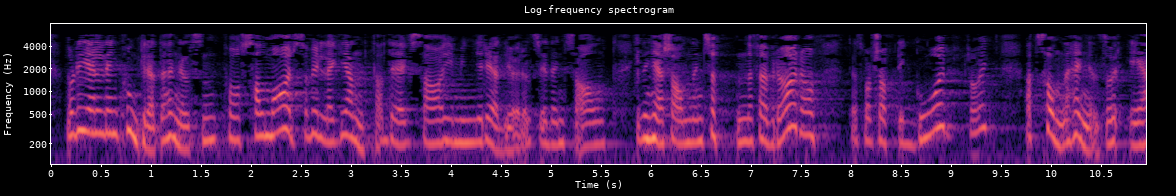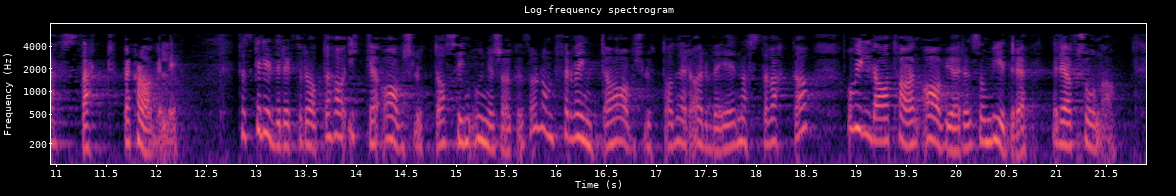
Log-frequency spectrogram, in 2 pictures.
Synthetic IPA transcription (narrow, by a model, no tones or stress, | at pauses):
nɔɖɛjɛlːəɖɛnkʰʊŋkɾeːt̪əhɛnd̪əlsnpʰɔsɑlmɑːɾsɔʋɪlːɛɡjɛnt̪ʰɑ̰ːd̪ɛɛɡsɑːɪmɪnɾeːd̪əjø̰ːɾəlsəɪd̪ɛnsɑ | ɪd̪ɛnhæːʂɑːln̩d̪ɛnsœt̪ːnəfɛbɾʉɑːɾɔd̪̥ɛsɔmʋɑʈʂɑk̚t̪ɪɡoːɾt̪ʰɾoːʋɪt̪ɑt̪sɔnːəɦɛnd̪ə̰lsəɾɛst̪æʈːb̥əkʰlɑ̰ːɡə̰lʔɪ̰ | fɪskəɾiːd̪ɪɾəkt̪ʊɾɑːt̪əɦɑɾʔɪkːəʔɑːʋʂɭʉt̪ːɑsɪnʔʉnːəʂø̰ːkəlsəɖ̪ɔmfɔɾʋɛnt̪ːəhɑɾɑːʋʂɭʉt̪ːɑd̪eːɾə̰ʔɑɾbæɪəɪnɛst̪əʋɛkːəɔʋɪld̪ɑt̪ʰɑːɛɪnʔɑːʋjøːɾəlsəɔmʋiːd̪əɾə̰ɾɛɑkʂuːnɑ̰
